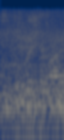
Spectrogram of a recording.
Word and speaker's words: Fukushima: Pay attention to fu sound, and you have to whisper fu. So it's and there is a pitch fall after fu. Fukushima. Fukushima. Fukushima. Repeat after me. Fukushima. Fukushima. Fukushima. Fukushima. Fukushima. Fukushima. Now you don't say Fukushima. That's what we used to say.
